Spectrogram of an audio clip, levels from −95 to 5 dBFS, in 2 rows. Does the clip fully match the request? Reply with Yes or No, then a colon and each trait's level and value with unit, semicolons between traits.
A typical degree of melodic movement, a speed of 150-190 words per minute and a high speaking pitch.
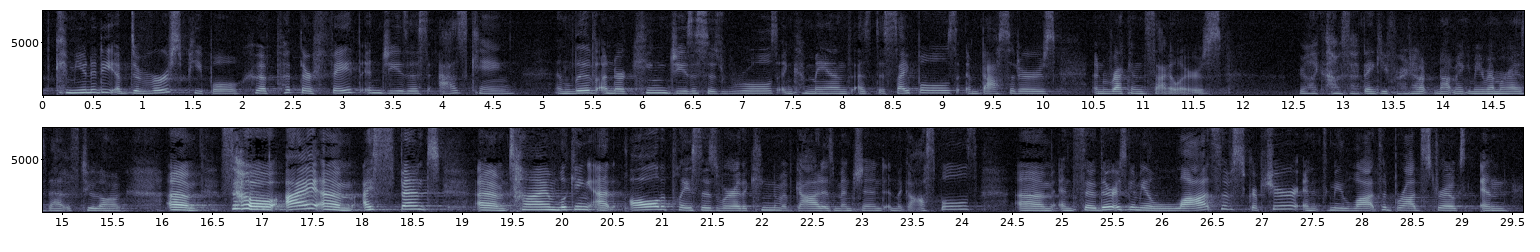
Yes: average, 4.2 semitones; average, 175 wpm; high, 205 Hz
